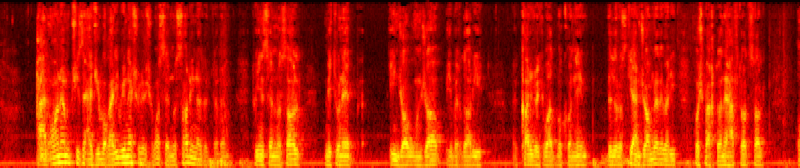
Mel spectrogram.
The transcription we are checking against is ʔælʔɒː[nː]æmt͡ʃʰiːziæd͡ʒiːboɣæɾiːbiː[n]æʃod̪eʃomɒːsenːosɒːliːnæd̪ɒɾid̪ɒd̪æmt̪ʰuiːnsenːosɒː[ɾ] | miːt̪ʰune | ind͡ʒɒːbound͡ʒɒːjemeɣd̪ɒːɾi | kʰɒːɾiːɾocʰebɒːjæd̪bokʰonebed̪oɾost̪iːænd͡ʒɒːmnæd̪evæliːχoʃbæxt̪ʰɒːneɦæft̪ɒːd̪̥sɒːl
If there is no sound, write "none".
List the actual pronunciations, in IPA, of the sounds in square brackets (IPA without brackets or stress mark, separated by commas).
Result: n, n, l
